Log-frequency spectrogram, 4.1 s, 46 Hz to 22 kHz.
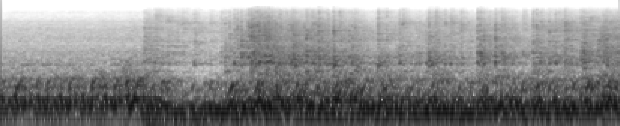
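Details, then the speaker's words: Lexus 3UZ-FE VVT-i V8 harness in an IS200 with J160 manual and remapped ECU, active test: the steady idle turns rough and clattery in repeated bursts as the VVT-i cam oil control valves switch on and off. "so these are the oil control valves for the bbti so you're gonna hear a funny"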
